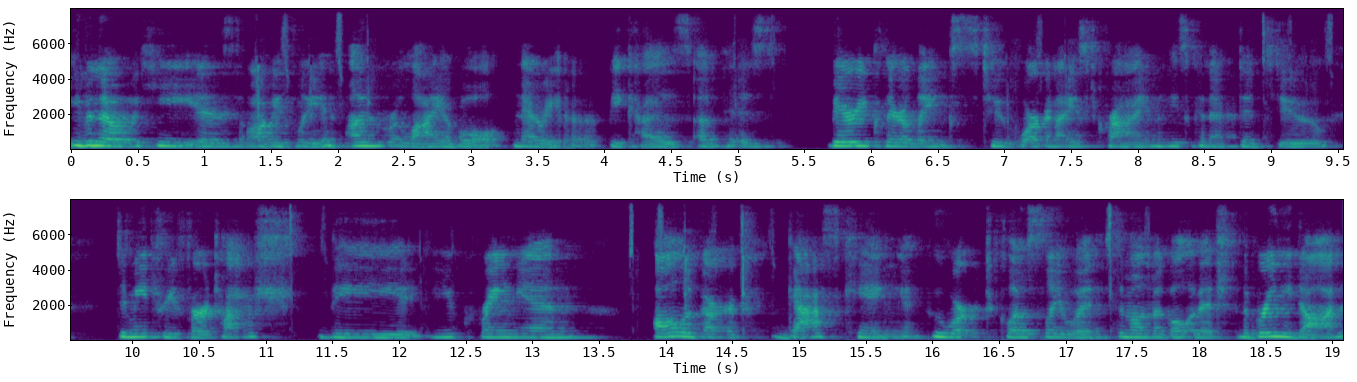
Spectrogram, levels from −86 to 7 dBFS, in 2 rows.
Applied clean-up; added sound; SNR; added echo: neural mask model DeepFilterNet 3.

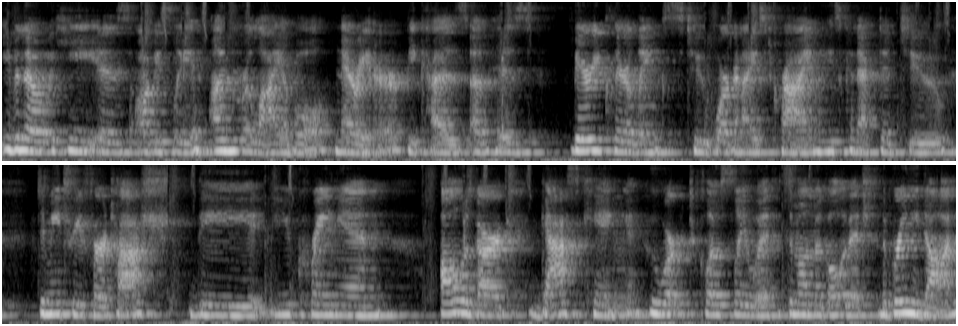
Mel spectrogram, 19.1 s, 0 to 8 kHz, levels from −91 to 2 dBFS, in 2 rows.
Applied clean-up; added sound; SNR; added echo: neural separator model SepFormer DNS4.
